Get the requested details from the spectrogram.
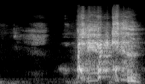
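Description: coughing

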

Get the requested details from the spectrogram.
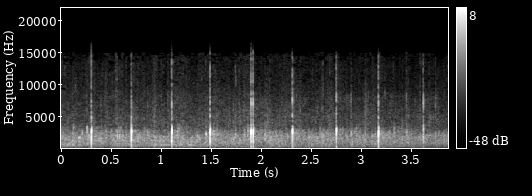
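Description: audience round of applause

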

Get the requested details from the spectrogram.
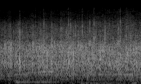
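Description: audience applauding

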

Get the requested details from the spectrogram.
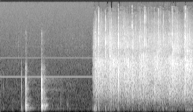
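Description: audience applause

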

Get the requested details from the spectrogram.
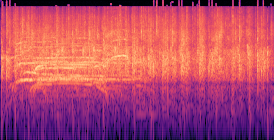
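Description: audience applauding

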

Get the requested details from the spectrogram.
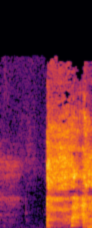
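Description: sneeze

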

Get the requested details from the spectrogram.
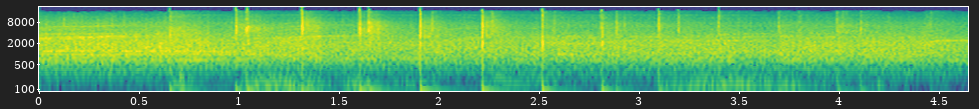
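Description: applause sound effect

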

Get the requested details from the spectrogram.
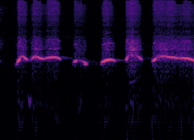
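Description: person whistling a tune

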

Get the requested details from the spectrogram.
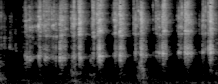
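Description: dice rolling

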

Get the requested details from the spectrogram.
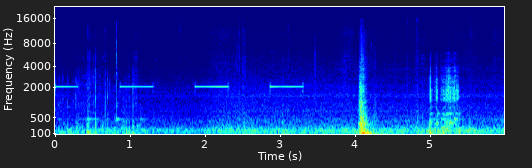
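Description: car being started

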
